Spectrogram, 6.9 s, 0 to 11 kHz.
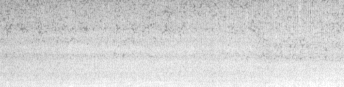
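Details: Mazda RX-7 NA rotary engine at idle with a deliberately made, very minor vacuum leak at the lower intake manifold from an incompletely sealed ACV block-off plate: uneven, stumbling, misfiring idle with a hissy ragged edge; car dies once at operating temperature.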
